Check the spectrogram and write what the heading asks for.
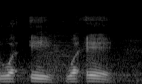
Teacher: ممكن لحن خفي في هذه الآية، إن هو عدم إعطاء كسرة الهمزة حقها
